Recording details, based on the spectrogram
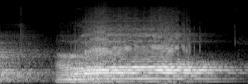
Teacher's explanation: را کو منہ بھر کے آواز نکالنی پڑے گی اور را کو پر پڑا جائے گا۔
